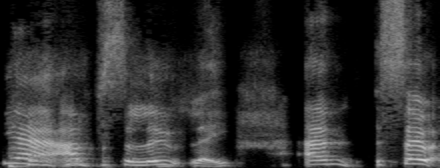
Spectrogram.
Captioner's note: laughter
